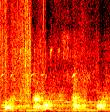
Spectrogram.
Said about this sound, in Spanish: Destrabó difícilmente los dedos con que su hijo había venido sosteniéndose de su cuello y al quedar libre, oyó como por todas partes ladraban los perros.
